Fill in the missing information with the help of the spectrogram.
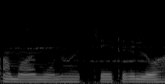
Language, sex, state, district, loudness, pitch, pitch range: Bengali, male, West Bengal, North 24 Parganas, -46 LUFS, 120 Hz, 115-125 Hz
